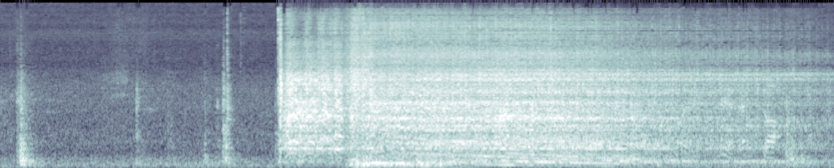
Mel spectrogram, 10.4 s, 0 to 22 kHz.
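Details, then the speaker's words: Edelbrock carburetor on a V8 that sat a long time, fuel gone bad (E10 ethanol). After a brief crank it catches and runs lumpy and uneven, dipping as it settles. The primaries are clogged with ethanol deposits. "i just took it out of it for the home and replace this thing and it runs like crap because the gas is cracked let's see how it runs"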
